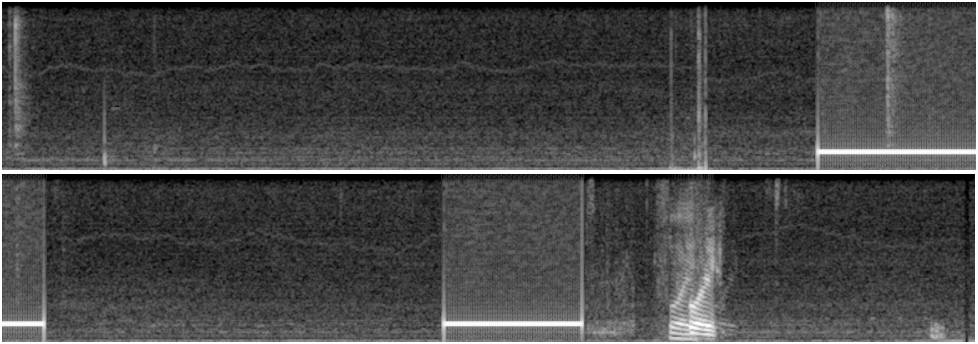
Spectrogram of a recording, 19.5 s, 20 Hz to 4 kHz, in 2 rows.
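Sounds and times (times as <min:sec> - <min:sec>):
ringback tone while calling a cell phone: 0:08.2 - 0:10.2, 0:14.2 - 0:15.6.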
